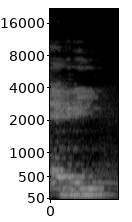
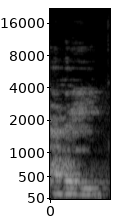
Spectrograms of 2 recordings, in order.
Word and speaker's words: agree: देखो जो वर्ड है ना उसको कई लोग बोलते हैं एग्री, कई लोग बोलते हैं अग्री। तो इसका राइट जो प्रोनाउंसिएशन होता है वो क्या होता है? उसका होता है अग्री।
